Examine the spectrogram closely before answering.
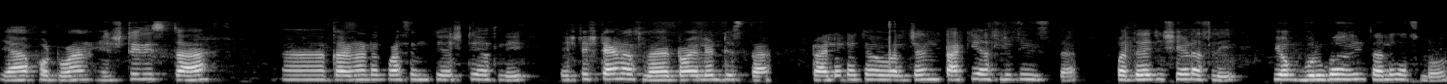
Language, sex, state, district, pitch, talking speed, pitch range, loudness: Konkani, male, Goa, North and South Goa, 215 Hz, 120 wpm, 200-225 Hz, -16 LUFS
